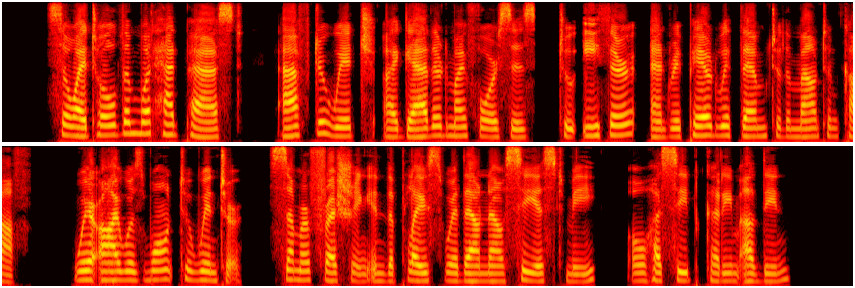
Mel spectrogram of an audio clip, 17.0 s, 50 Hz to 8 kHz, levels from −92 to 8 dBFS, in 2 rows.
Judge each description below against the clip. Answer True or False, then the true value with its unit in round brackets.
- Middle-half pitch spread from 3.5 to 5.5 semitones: False (2.7 semitones)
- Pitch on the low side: False (180 Hz)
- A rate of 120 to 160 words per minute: True (155 wpm)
